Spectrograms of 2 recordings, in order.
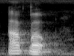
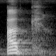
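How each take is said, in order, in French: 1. La consonne finale est relâchée avec un rebond et un écho. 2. La consonne finale s'arrête nettement, sans écho. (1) "quand tu rentres dans le Coran, ce n'est plus ak" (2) "c'est ak avec la lecture en général"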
